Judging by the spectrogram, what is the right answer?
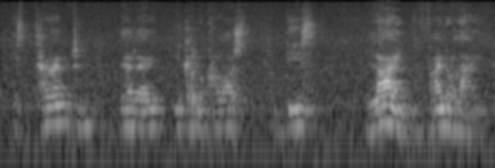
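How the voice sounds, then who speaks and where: At a moderate pace and with fairly even intonation, a man speaks over noticeable background noise, with audible room echo. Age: 70s. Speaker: veteran speaker. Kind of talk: speech at a press conference. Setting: press conference.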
